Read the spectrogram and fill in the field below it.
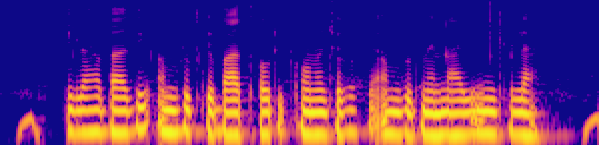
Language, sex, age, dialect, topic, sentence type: Bhojpuri, male, 25-30, Northern, agriculture, statement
